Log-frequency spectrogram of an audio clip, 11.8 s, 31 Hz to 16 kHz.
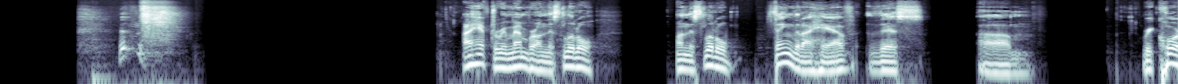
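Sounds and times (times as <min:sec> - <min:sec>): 
person sneezing: 0:00.8 - 0:02.0
speech: 0:04.6 - 0:06.2, 0:06.8 - 0:10.4, 0:11.4 - 0:11.7.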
